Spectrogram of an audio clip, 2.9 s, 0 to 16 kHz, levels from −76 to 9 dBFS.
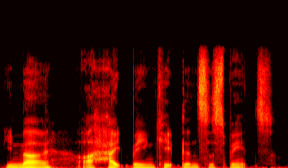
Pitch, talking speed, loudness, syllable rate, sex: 100 Hz, 165 wpm, -20 LUFS, 4.2 syllables/s, male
